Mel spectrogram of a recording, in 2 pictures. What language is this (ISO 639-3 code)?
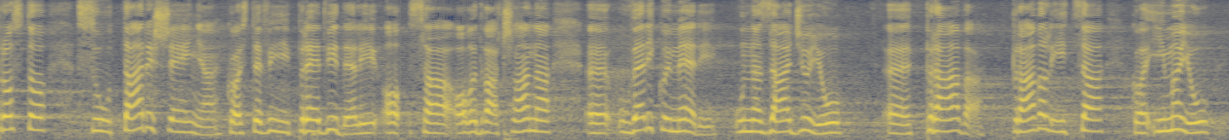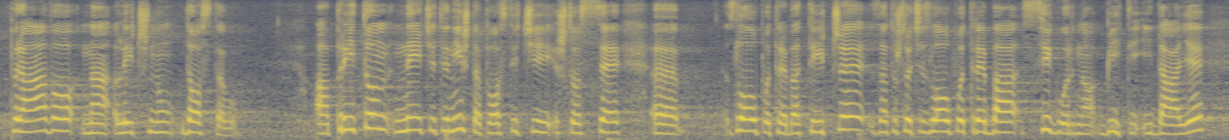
srp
